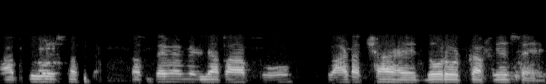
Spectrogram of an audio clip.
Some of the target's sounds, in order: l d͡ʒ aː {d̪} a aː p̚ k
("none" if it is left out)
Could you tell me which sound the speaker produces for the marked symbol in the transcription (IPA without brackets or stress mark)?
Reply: t̪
